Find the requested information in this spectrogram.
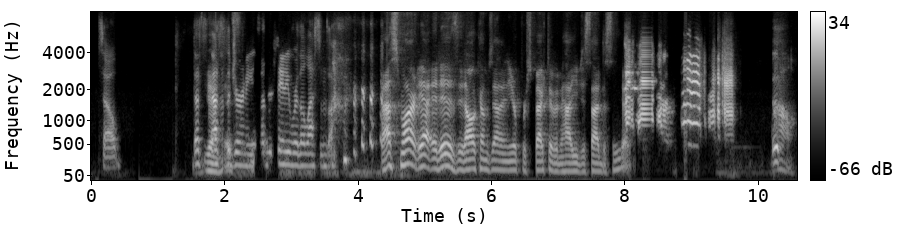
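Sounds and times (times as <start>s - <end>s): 
speech: 0.2s - 0.5s, 1.5s - 8.3s, 10.2s - 10.5s
laughter: 1.7s - 2.3s, 3.6s - 9.6s
croaking-frog phone ringtone: 8.0s - 9.6s.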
